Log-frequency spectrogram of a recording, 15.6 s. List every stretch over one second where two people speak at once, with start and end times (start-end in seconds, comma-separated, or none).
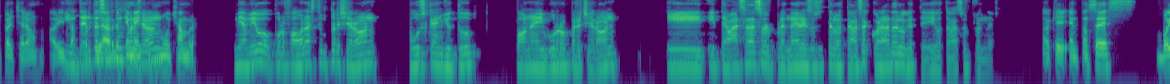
0.8-2.2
